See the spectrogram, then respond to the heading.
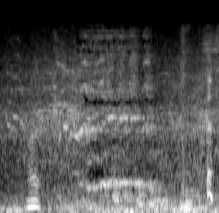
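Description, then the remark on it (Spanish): A horse whinnies in a shaky, quavering call that rises and falls for a couple of seconds over a steady background hiss. “Un caballo.”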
